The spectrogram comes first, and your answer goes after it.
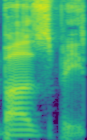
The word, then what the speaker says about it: Busby: And it's spelt Busby, but everyone, I watched a couple of documentaries, they're all calling him Busby, so I'm hoping I'm saying that right.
